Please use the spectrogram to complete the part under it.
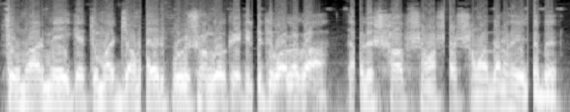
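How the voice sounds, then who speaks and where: A man's voice: a little high, steady tone, rapid-fire, no echo, close to an everyday voice. A man voicing a foul-mouthed, hot-tempered village politician with a coarse, bullying manner in a cartoon comedy. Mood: dismissive.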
